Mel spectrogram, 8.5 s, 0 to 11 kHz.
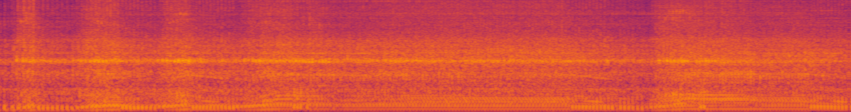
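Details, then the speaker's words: Predator 420cc single-cylinder engine newly swapped into a Polaris Hawkeye 300 4WD ATV, started in neutral: brief rev then a quiet, steady idle with even firing; healthy, very quiet running. "Hey, it's really quiet, dude."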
